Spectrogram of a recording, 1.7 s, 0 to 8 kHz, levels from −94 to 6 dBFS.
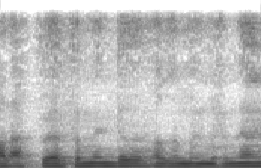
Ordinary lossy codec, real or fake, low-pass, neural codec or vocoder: none; fake; 7.2 kHz; codec, 16 kHz, 0.5 kbps, FunCodec, trained on Chinese and English, 25 frames a second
